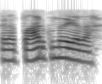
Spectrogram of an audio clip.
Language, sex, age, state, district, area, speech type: Telugu, male, 18-30, Telangana, Mancherial, rural, conversation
